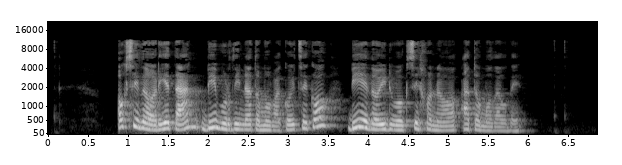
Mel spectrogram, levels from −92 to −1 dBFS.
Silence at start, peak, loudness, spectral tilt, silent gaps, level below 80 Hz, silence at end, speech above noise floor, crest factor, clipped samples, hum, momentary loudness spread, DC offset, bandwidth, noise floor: 0.9 s; -8 dBFS; -25 LUFS; -5.5 dB/octave; none; -68 dBFS; 0.95 s; 48 dB; 18 dB; under 0.1%; none; 11 LU; under 0.1%; 11.5 kHz; -72 dBFS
